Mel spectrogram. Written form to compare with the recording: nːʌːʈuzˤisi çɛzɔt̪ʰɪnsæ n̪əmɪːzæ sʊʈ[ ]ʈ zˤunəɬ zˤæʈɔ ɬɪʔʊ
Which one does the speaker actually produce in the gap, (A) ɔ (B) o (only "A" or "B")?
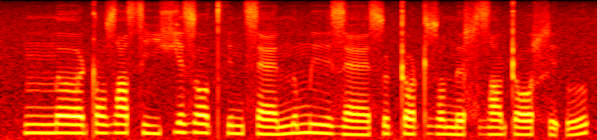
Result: A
